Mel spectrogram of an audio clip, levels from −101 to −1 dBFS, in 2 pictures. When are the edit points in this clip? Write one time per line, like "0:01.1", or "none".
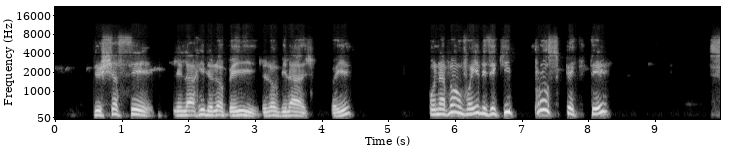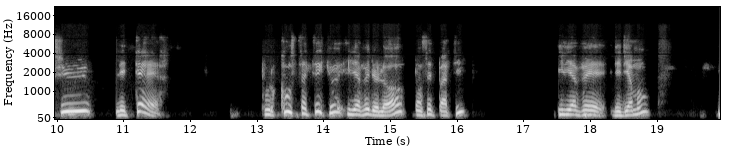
none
